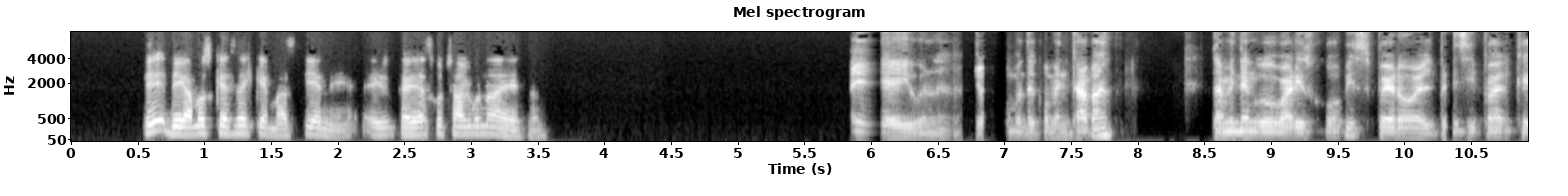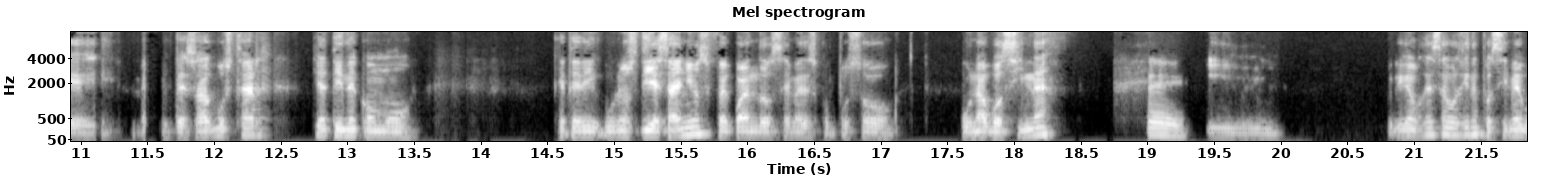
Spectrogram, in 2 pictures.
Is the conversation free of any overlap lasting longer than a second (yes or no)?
yes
